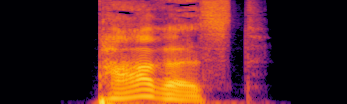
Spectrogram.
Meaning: second-person singular subjunctive I of paaren
- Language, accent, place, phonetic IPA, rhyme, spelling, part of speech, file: German, Germany, Berlin, [ˈpaːʁəst], -aːʁəst, paarest, verb, De-paarest.ogg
